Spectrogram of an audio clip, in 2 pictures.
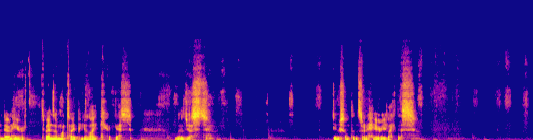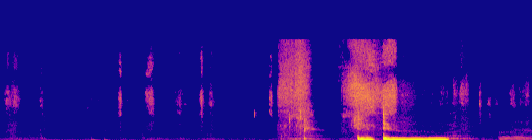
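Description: A felt-tip marker squeaks and scratches across paper in short strokes.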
